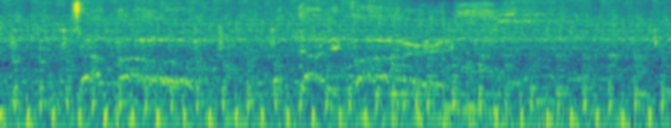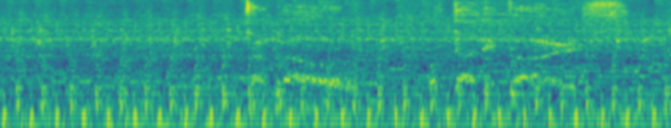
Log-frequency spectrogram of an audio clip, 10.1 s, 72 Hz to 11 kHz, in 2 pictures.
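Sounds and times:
death metal band playing: 0.0s - 10.0s.

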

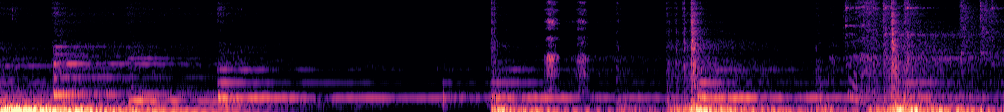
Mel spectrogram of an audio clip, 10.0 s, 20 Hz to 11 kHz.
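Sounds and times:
deep low hit: 0.0s - 1.6s.

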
